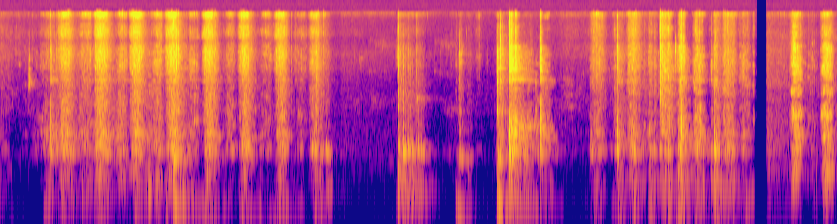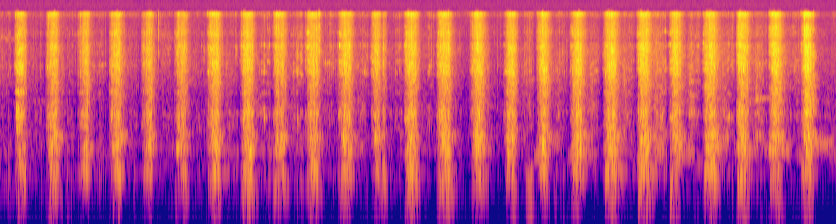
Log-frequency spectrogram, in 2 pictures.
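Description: Carrots grated by hand on a metal grater: scraping strokes, irregular at first, then a steady rhythm of about three strokes a second through the second half.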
